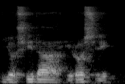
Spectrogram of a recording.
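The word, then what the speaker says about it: Yoshida Hiroshi: been really looking at Hiroshi Yoshida or properly pronounced yoshid hirosi uh last name first and yoshid was um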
